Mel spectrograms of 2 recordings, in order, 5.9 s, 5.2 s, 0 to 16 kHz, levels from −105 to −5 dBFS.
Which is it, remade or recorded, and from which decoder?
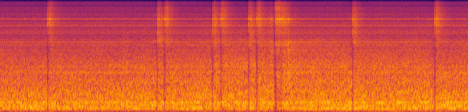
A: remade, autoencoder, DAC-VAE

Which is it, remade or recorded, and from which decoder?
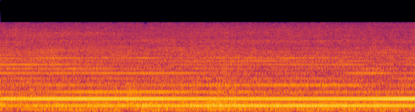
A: recorded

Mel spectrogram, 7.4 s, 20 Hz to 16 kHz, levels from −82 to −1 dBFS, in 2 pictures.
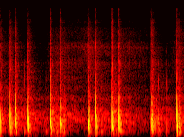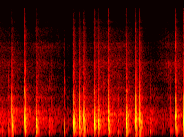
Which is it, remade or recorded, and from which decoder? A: remade, codec, SNAC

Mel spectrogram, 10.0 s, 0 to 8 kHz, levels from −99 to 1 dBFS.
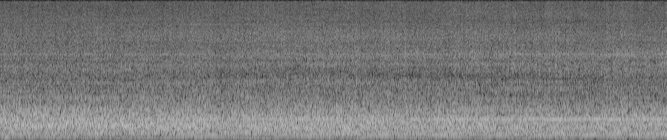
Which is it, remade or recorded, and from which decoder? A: recorded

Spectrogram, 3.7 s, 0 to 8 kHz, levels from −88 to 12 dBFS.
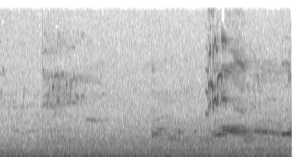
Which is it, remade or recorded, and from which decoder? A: recorded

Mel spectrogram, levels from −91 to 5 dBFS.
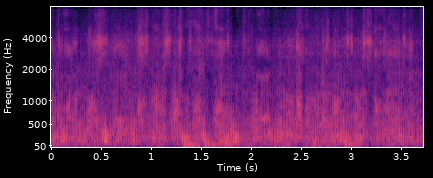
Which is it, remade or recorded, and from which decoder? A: remade, vocoder, WaveNeXt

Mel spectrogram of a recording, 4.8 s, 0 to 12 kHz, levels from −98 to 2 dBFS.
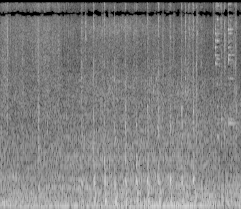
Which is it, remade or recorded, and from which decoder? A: recorded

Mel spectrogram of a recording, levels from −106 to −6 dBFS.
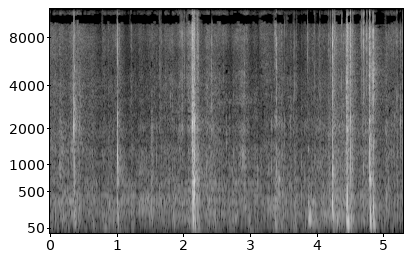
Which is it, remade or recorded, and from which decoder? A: recorded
